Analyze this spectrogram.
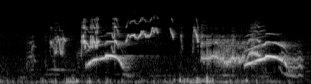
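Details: Myna (shalik) producing loud, slurred whistles that rise and then fall, with high buzzy overtones, over a low rumbling background noise.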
